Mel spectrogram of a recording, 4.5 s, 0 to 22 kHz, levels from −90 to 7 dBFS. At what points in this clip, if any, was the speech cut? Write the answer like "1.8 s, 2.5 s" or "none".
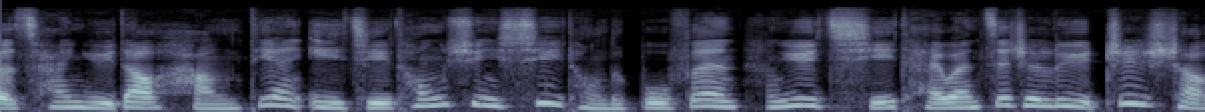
2.9 s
